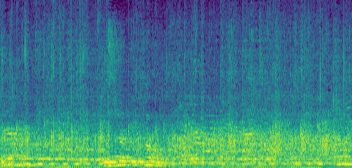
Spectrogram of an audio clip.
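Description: A whooping sermon close in a Black church: the preacher's chanted, sung-style delivery over backing music, with the congregation clapping and calling out.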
